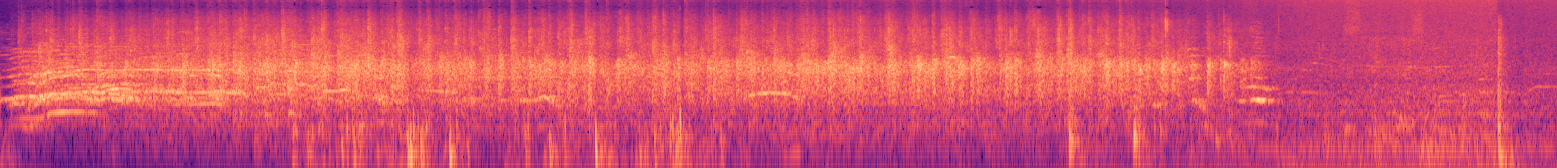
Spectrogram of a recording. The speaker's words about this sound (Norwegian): Så vær så snill, gi masse varm applaus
